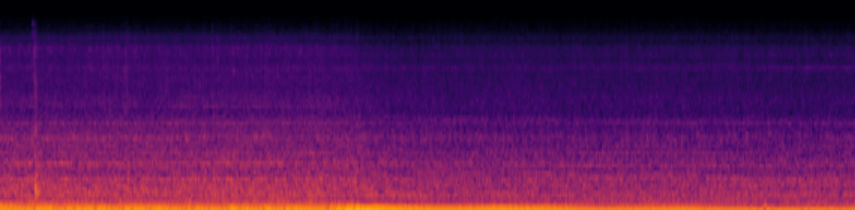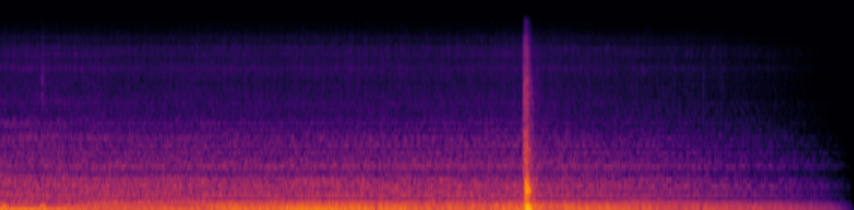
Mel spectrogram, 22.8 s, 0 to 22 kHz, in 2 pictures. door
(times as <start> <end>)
18.4 18.8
